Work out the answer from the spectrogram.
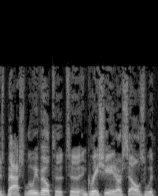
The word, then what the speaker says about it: Louisville: bit at is to wait for a Yankee to come down here and pronounce it Louisville and just to kind of stab you and say hey it's it's Louisville and I've kind of taught myself to have that like gargle in the back of my throat whenever I'm pronouncing it just to not piss him off but um yeah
